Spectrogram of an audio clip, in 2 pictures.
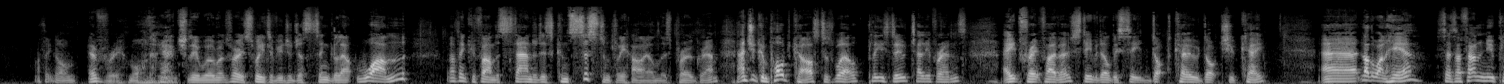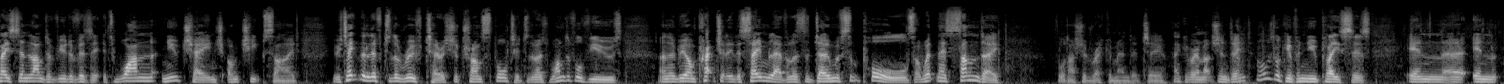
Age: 40-59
